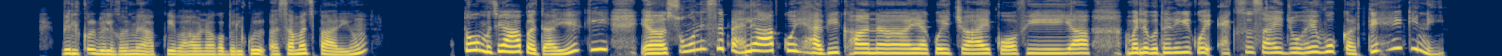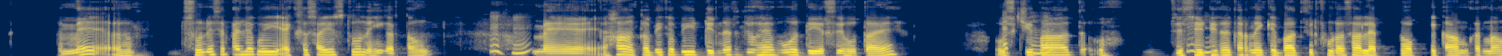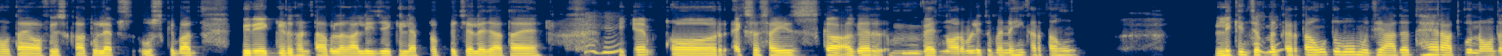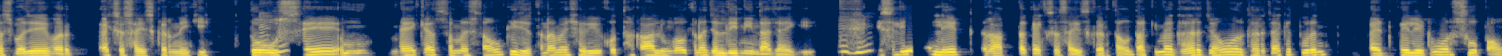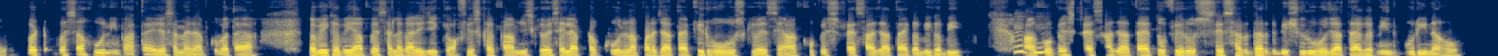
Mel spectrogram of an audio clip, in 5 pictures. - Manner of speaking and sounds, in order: in English: "हेवी"; in English: "एक्सरसाइज़"; in English: "एक्सरसाइज़"; in English: "डिनर"; in English: "डिनर"; in English: "ऑफ़िस"; in English: "एक्सरसाइज़"; in English: "नॉर्मली"; in English: "एक्सरसाइज़"; in English: "लेट"; in English: "एक्सरसाइज़"; in English: "बट"; in English: "ऑफ़िस"; in English: "स्ट्रेस"; in English: "स्ट्रेस"
- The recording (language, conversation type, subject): Hindi, advice, सोने से पहले बेहतर नींद के लिए मैं शरीर और मन को कैसे शांत करूँ?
